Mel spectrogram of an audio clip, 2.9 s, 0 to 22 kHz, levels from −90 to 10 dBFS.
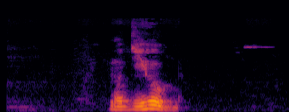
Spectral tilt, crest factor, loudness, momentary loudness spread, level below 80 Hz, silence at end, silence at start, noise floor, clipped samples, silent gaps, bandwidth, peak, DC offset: -8.5 dB/octave; 20 dB; -22 LUFS; 14 LU; -56 dBFS; 1.1 s; 1.1 s; -74 dBFS; under 0.1%; none; 10 kHz; -6 dBFS; under 0.1%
